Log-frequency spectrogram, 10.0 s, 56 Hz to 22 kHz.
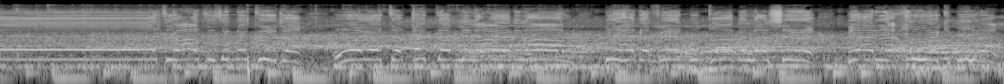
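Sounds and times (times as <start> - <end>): crowd noise: 0.0 - 10.0
crowd singing a chant: 2.4 - 10.0.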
